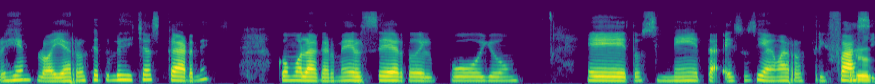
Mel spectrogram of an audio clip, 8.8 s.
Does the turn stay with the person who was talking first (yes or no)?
no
